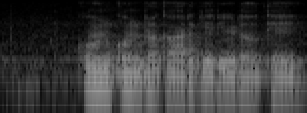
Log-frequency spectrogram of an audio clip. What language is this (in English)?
Chhattisgarhi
